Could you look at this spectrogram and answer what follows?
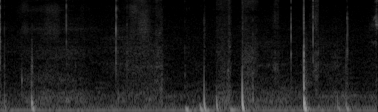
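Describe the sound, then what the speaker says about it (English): Pen or marker writing out a math definition on a board or page, a faint scratching with a few soft taps and clicks over a low steady background hum. "now I'm going to write down one more definition"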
